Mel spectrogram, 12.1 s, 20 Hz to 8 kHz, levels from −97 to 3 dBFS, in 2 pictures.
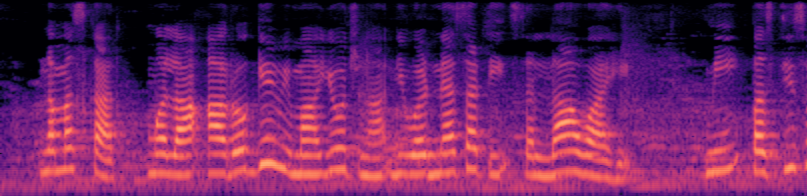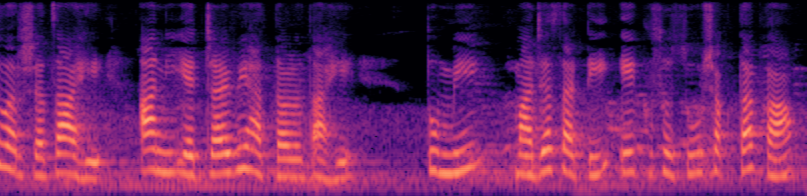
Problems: constant background noise, continuous background conversations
